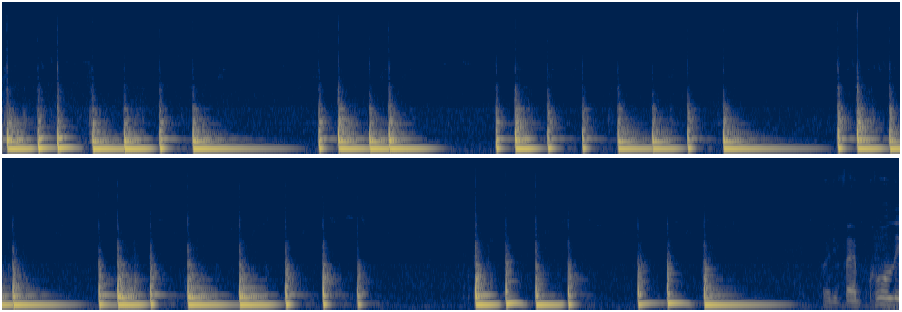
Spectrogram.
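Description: Loose-skinned hand drum, a Yoruba talking drum, struck in quick rhythmic phrases, each stroke ringing with a booming low pitch that does not bend, played alone and up close.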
